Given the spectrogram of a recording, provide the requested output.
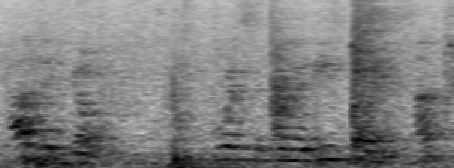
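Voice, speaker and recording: An actor playing an eager, chummy vocabulary word come to life in a stage comedy. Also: male voice, high-pitched, little pitch movement, normal speed, close to an everyday voice. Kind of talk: theatrical stage comedy acting. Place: stage in a hall, recorded from afar. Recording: distant echoey stage recording, loud noise.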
